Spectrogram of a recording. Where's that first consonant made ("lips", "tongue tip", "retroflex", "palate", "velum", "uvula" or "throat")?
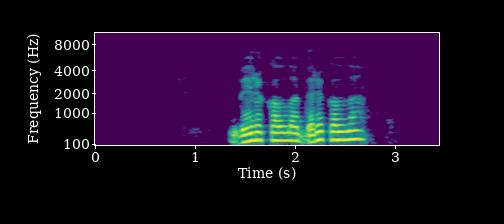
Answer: lips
